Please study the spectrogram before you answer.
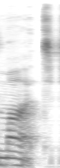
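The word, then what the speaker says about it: Maat: Okay, so the second goddess is a little more known, and her name is MOTT, M-A-A-T. She's an Egyptian goddess, and a very, very revered goddess. And some people say that MOTT was like these laws.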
